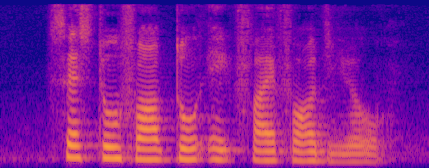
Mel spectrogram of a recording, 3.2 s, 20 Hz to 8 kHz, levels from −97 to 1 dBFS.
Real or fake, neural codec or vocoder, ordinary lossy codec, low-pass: fake; codec, 16 kHz, 1.1 kbps, Voila-Tokenizer; none; none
